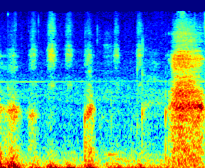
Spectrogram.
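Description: A pen scratches across paper in short strokes, with a few quick scribbling bursts ending in a longer, brisk scrawl.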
